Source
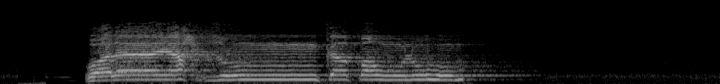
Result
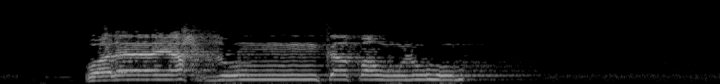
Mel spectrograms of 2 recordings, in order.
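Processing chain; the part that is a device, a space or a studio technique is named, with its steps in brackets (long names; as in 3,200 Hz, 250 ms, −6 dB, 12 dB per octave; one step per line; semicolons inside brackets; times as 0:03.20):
dynamic equaliser 3,500 Hz, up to +5 dB, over −41 dBFS, Q 0.9
noise-suppressed video call (high-pass filter 130 Hz 6 dB per octave; gate on every frequency bin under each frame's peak −25 dB strong; Opus 20 kbit/s 48,000 Hz)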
